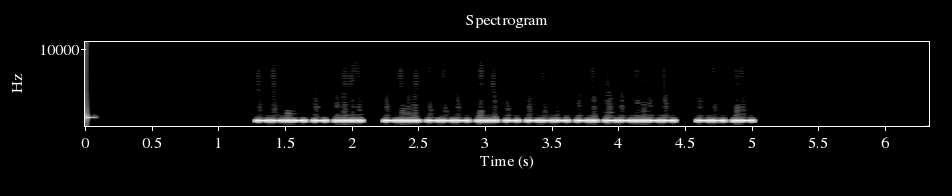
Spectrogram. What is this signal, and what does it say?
Morse code, heard as a keyed tone, about 41 wpm, 700 Hz. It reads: QTH BOSTON, MA
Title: Practice QSO - Exchange 1 - Beginning - 45wpm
